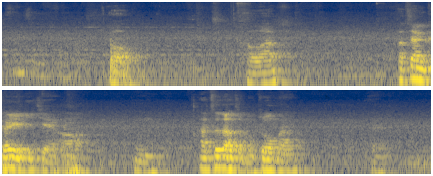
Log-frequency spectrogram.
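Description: A middle-aged man speaks calmly nearby, in short phrases.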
